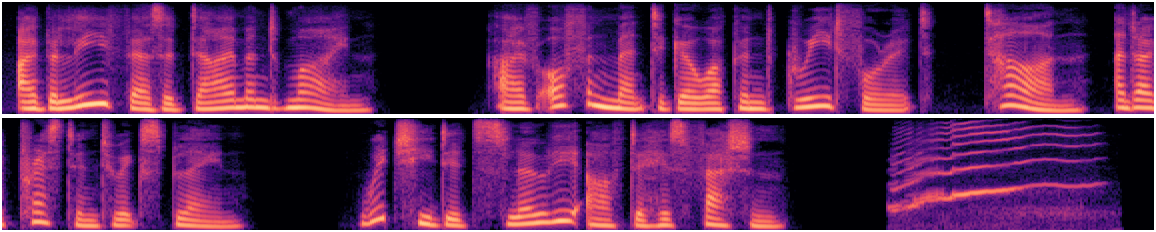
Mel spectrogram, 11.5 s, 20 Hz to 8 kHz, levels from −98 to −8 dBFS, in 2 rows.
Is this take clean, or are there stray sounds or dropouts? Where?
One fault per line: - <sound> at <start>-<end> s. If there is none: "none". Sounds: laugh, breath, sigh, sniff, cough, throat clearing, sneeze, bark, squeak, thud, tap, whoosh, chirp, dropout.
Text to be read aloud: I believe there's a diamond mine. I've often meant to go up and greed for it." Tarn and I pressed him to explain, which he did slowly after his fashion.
- squeak at 10.2-11.4 s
